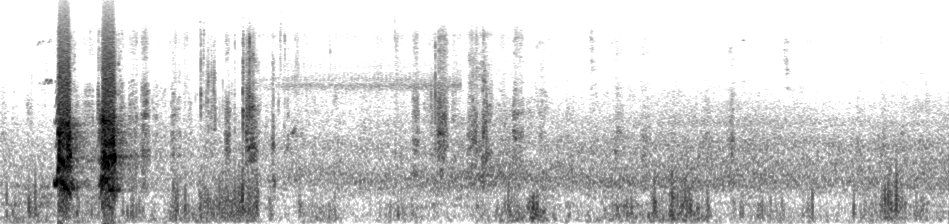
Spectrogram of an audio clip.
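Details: Sadie, a dog jumpy with excitement over a squirrel out of sight, fires off two sharp barks in quick succession, then a softer bark and a long stretch of faint whines and shuffling with a steady background hum.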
